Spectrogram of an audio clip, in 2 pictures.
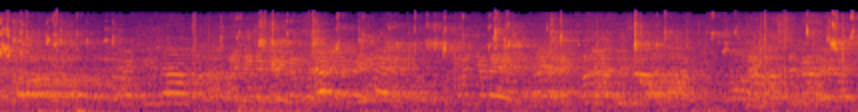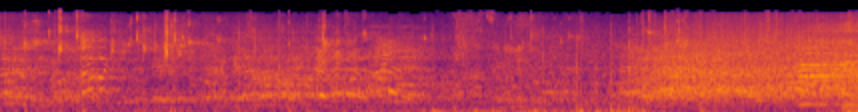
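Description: A crowd murmurs in a large echoing hall and swells into a roar.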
